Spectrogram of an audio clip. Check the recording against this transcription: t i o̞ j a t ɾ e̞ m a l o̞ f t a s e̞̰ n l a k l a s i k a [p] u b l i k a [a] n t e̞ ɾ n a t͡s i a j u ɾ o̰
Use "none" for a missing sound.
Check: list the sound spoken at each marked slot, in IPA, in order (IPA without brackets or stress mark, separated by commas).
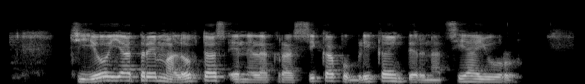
p, i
